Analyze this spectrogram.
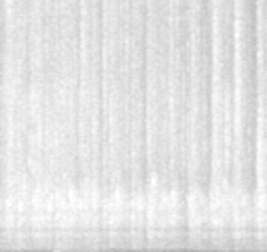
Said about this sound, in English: And everybody said, amen and amen. Give the Lord a big hand clap, would you? Praise the Lord.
